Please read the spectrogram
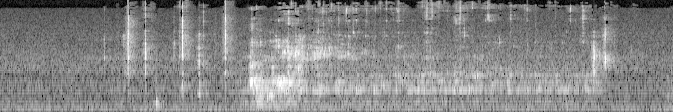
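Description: A few light clicks, then liquid poured into a mug for about three and a half seconds at a steady pitch, stopping with a click.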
